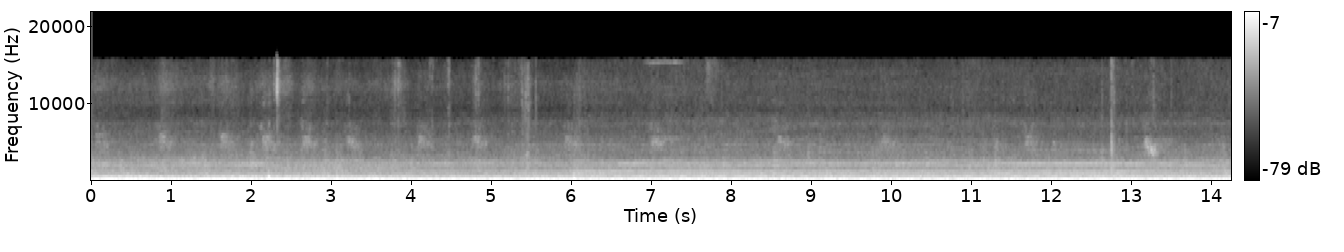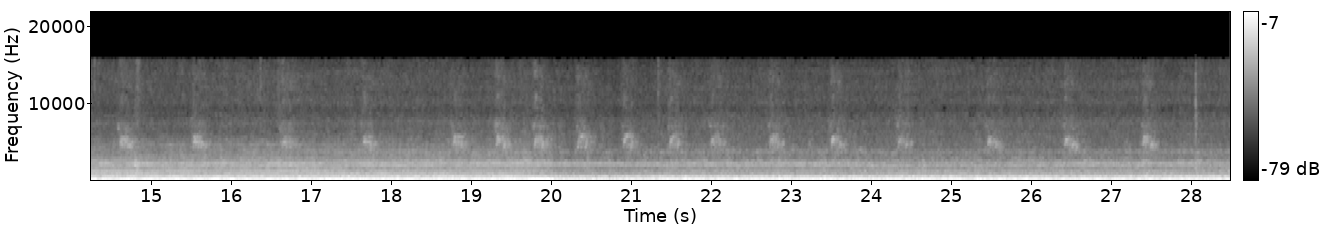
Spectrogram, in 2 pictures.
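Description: A steady low mechanical hum with a few fainter steady overtones, stepping down slightly in level about two-thirds of the way through. Faint quick ticks run over it, several a second in the later part.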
